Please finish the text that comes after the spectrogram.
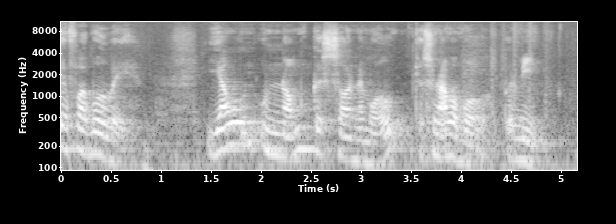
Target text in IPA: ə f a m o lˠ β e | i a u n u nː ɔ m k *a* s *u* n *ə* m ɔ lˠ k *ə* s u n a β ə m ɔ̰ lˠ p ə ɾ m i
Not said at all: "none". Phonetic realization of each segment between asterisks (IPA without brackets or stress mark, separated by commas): ə, ɔ, ə, ə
